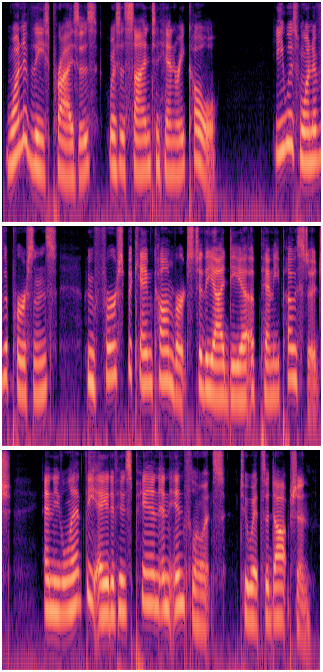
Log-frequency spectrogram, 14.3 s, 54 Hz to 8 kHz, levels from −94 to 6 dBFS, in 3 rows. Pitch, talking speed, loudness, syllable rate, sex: 200 Hz, 160 wpm, -17 LUFS, 4.7 syllables/s, female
